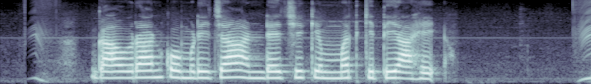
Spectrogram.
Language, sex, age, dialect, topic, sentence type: Marathi, female, 25-30, Standard Marathi, agriculture, question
